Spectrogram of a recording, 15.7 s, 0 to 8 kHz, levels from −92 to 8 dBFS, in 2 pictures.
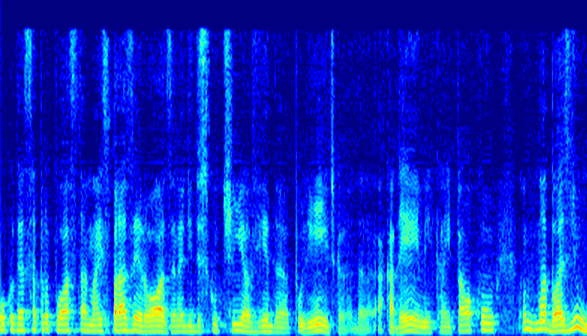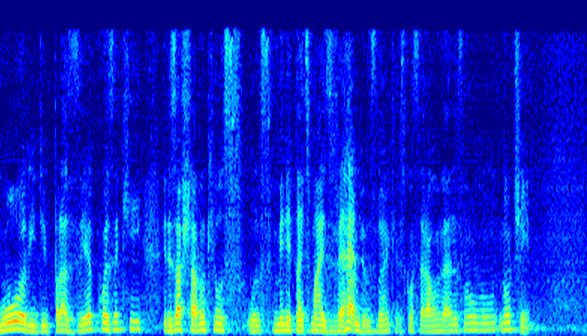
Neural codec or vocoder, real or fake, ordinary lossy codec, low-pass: codec, 16 kHz, 1.1 kbps, Voila-Tokenizer; fake; none; none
